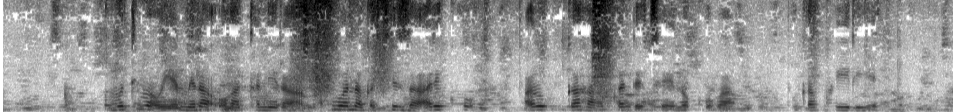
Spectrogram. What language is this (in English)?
Kinyarwanda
